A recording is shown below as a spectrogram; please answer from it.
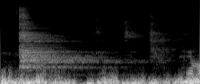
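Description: A sharp metallic clang that rings on for about a second, over a steady low rumble.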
